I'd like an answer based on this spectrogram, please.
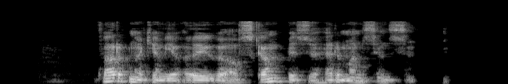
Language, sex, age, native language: Icelandic, male, 50-59, Icelandic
